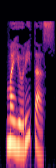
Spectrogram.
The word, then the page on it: mayoritas: Indonesian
